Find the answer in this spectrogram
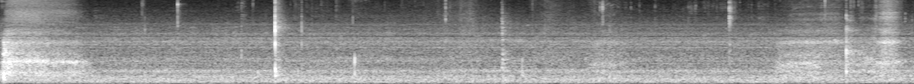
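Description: Hands handling a paintball marker's body and small parts: a brief wiping rustle at the start, one sharp click about four seconds in, then a few faint ticks and a soft rustle near the end.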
